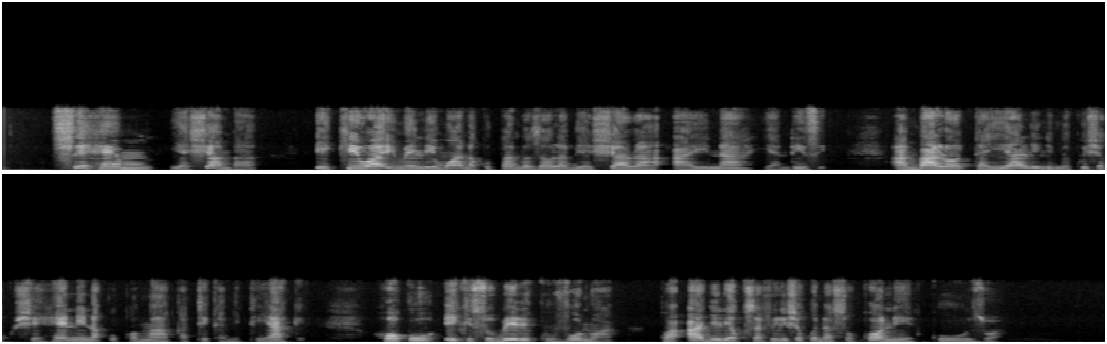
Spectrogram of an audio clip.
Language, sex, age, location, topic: Swahili, female, 25-35, Dar es Salaam, agriculture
